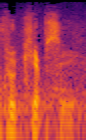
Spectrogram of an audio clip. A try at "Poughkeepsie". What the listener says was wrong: Just Poughkeepsie. Don't pronounce it like a tourist. Just Poughkeepsie. You're like Po. It was a little bit too enunciated.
